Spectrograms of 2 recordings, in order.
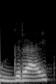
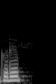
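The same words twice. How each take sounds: First: ग्राइप with the gliding vowel of "ripe"; wrong "ai" vowel. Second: ग्रिप with the short vowel of "sit". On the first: Teacher warning against a misreading, ग्राइप with an "ai" sound. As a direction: show the misreading ग्राइप, rhyming with "pipe". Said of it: "इसको ग्राइप ना पढ़ें". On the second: Teacher giving the proper reading, ग्रिप with short i. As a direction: model ग्रिप rhyming with "ship". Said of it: "ग्रिप पढ़ें". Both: Shown as a demonstration.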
